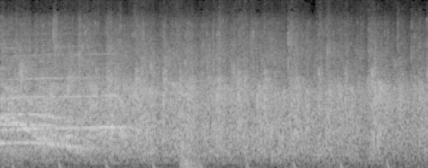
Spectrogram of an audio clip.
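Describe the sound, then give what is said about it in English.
A large audience applauds steadily, a dense wash of many hands clapping at once, sustained and fairly loud throughout with a rhythmic low pulse underneath. “Why don't you clap right there, like we're gonna go.”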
